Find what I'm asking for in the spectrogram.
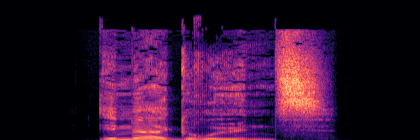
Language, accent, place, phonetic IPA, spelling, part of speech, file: German, Germany, Berlin, [ˈɪmɐˌɡʁyːns], Immergrüns, noun, De-Immergrüns.ogg
- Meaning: genitive singular of Immergrün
